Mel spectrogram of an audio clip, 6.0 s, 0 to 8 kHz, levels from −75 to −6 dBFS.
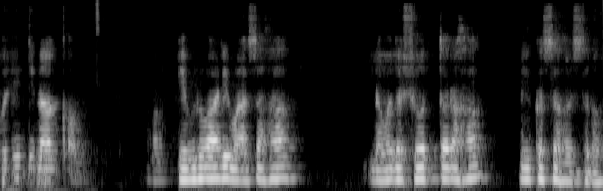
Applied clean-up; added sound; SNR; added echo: neural mask model DeepFilterNet 3.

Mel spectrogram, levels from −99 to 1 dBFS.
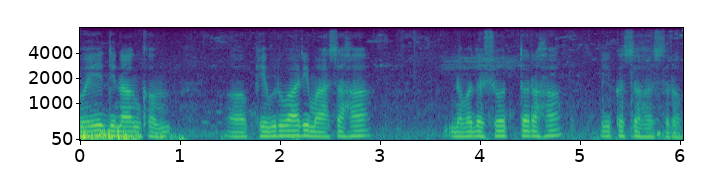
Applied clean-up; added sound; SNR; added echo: none; none; none; none.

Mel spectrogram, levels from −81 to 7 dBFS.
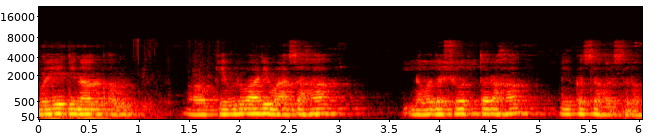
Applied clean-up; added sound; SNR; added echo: neural separator model SepFormer DNS4.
